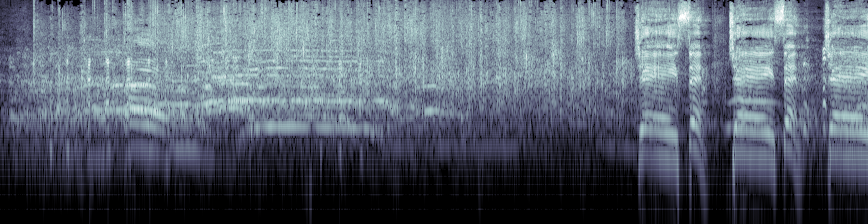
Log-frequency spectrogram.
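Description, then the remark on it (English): A crowd claps steadily and loudly while voices whoop and cheer over it, with a burst of rising, shouted cheers toward the end. “Now you're just giving the audience applause?”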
